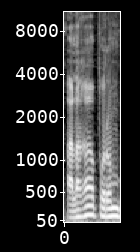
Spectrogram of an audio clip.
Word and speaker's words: Alagapuram: When you hear Allahaguram pud any uh Tamil speaking person would say ah alagapuram pud the imagination is cows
